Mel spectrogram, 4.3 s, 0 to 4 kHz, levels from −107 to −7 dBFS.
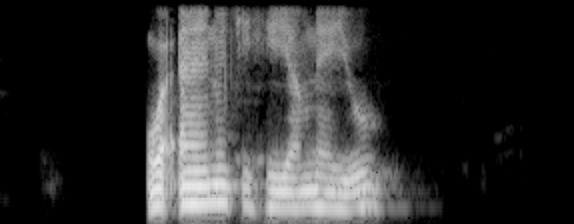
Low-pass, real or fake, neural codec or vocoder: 3.6 kHz; real; none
